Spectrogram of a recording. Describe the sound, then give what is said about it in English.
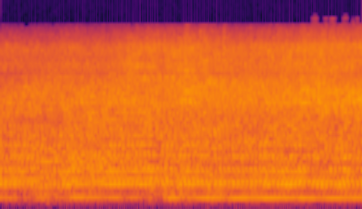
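A loud, sustained engine roars at high revs with a steady droning pitch, a pulling tractor straining under load at a truck and tractor pull, its wheels starting to spin, continuous throughout with no talking. “Up in Toulon this weekend, they're going to have the Toulon Truck and Tractor Pull.”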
